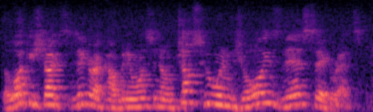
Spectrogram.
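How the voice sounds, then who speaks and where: A man's voice: high voice, big pitch swings, fast, a little hiss or hum. A young man playing a gushing, folksy host in an amateur 1920s radio broadcast. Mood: peppy sales pitch. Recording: roomy, distant-miked amateur recording, thin sound.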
